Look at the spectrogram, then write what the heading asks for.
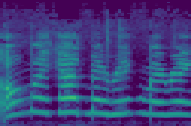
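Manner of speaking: high, soft mock panic; hammed-up high-pitched distress; mock fuss. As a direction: imitate someone making a big deal. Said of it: "she makes a big deal about".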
